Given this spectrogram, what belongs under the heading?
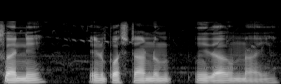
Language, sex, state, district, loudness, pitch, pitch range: Telugu, male, Telangana, Mahabubabad, -20 LUFS, 90 Hz, 85-95 Hz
